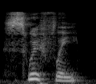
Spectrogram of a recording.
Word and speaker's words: swiftly: 后面 then swiftly move on to the next thing，后面半句有一个词比较难发，就是 swiftly 这个词，我们按照原声的主播这个读法把这个 t 的发音略掉，读成 swiftly swiftly flee flee，相当于没有 t 的这个发音了，这样的发音方式是更简单的。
